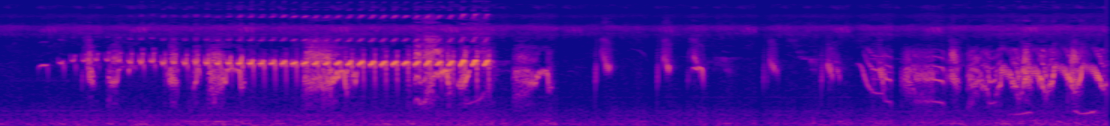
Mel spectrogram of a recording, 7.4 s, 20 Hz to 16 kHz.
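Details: Rock bush quail, 18 July. A rapid rattling trill swells over about three seconds, then stops. Scattered, separate, upslurred whistled chirps follow, then a quicker run of looping notes.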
